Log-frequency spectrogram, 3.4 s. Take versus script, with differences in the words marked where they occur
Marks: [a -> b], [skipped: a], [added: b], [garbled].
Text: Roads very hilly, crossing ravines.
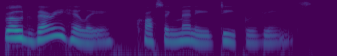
[Roads -> Road] very hilly, crossing [added: many deep] ravines.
